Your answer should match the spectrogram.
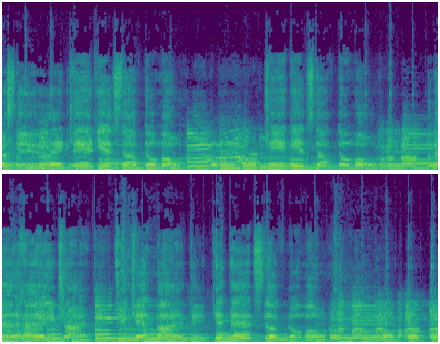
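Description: Live blues trio playing an instrumental passage: a harmonica cupped to a microphone plays bending, held notes over an upright double bass keeping a steady pulse and an archtop electric guitar.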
